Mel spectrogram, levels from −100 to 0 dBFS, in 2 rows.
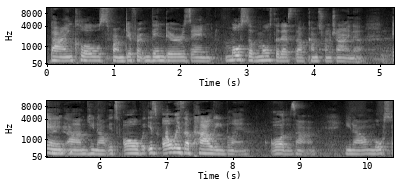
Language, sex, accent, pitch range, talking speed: English, female, American, 175-215 Hz, 185 wpm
